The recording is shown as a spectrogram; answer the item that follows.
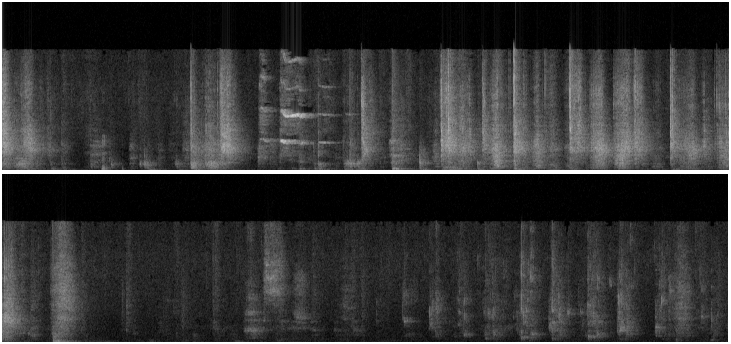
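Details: German Shepherd kept busy indoors, giving a dense run of sharp whines, yelps and squeaky sounds for about eight seconds, roughly one a second, then fading to soft rustling and quiet movement in a small room.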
